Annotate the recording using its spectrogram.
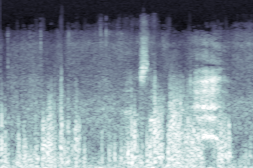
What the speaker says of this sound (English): Wind's picking up again.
